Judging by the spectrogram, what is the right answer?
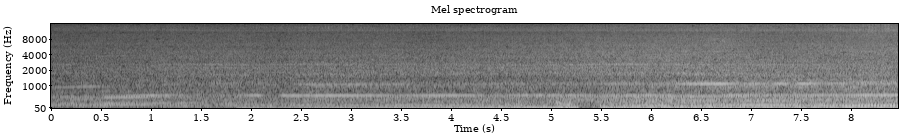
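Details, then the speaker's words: Mazda AWD at about 60 mph cruise: steady low drone under road noise holding one pitch, occurring at specific speeds (30–31, 56–62 mph); attributed to the transfer case, not the rear differential. "The sound that you are hearing at that certain speed is your transfer case."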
